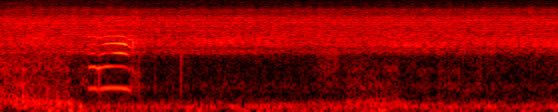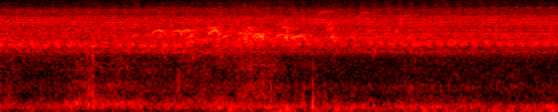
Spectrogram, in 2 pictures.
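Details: Brown tabby-and-white cat, apparently a stray, calls out from a risky spot on a steep slope and wants to be petted. One short, rising-falling meow comes near the start over a steady high insect drone. Faint rustles and knocks follow.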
